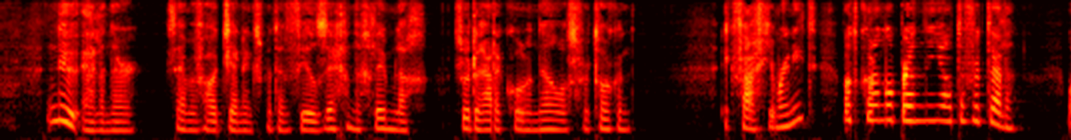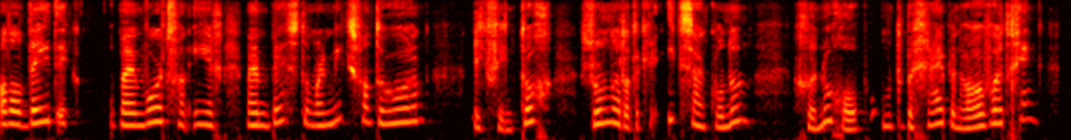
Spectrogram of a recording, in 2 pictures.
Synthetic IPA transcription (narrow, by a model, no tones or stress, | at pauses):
nyʔɛlənəɹ | z̥ɛjməvrɑwd͡ʒɛnɪŋsmɛtənvɪːlˠzɛχəndəχlɪmlɑχ | sowdraːdəkolonɛlˠʋɑsfəɹtrɔkən | ʔɪkfraːχjəmaːɹnitʋɑtkolonɛlˠbɹɛndənjawtəvəɹtɛlən | ʋɑ̰ntɑlˠdejtɪk | ɔpmɛjnʋʊːɹtfɑnʔɪːɹmɛjnbɛstɔmɛɹnitsfɑntəɦʊːrən | ɪkfɪŋtɔχz̥ɔndəɹdɑtɪkɛ̰ɹitsaːnkɔndunχənuχɔpɔmtəbəχrɛjpənʋaːrowvərɦətχɪŋ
